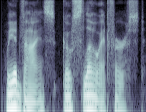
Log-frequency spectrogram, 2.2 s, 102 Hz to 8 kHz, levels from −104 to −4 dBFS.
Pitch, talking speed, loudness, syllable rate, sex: 85 Hz, 165 wpm, -18 LUFS, 4.2 syllables/s, male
